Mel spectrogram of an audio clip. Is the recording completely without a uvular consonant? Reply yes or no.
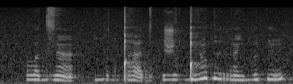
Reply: yes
